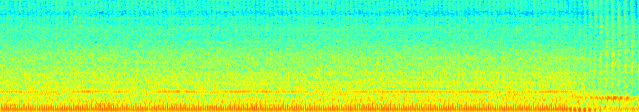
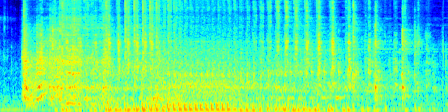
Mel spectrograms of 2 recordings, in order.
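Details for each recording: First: Troy-Bilt riding mower with Kohler Courage single-cylinder engine, after turns-over-no-start fix (carburetor fuel solenoid disabled): runs steady and even for about six seconds, then shuts off and coasts down; healthy running. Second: Troy-Bilt riding mower with Kohler Courage engine, turns over but won't start: cranks, fires briefly on brake cleaner sprayed into the carburetor throat, then dies; compression and spark present, so a fuel issue.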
